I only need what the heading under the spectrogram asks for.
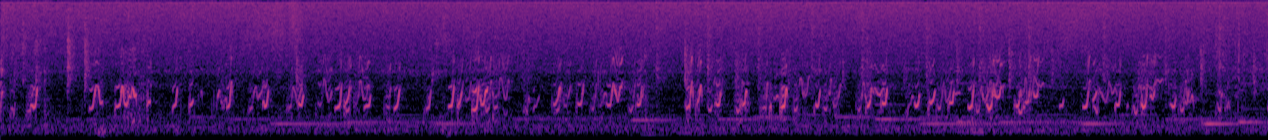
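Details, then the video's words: Happy, noisy guinea pigs, two brothers under six weeks old, keep up a steady stream of short squeaky chirps in quick succession, with a few longer low steady tones running beneath. "Happy guinea pigs being noisy."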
